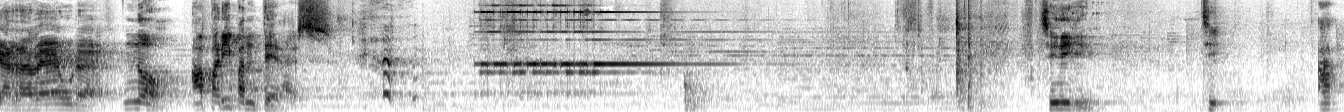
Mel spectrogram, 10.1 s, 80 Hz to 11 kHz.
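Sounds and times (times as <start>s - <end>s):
telephone ringing: 3.5s - 5.9s.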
